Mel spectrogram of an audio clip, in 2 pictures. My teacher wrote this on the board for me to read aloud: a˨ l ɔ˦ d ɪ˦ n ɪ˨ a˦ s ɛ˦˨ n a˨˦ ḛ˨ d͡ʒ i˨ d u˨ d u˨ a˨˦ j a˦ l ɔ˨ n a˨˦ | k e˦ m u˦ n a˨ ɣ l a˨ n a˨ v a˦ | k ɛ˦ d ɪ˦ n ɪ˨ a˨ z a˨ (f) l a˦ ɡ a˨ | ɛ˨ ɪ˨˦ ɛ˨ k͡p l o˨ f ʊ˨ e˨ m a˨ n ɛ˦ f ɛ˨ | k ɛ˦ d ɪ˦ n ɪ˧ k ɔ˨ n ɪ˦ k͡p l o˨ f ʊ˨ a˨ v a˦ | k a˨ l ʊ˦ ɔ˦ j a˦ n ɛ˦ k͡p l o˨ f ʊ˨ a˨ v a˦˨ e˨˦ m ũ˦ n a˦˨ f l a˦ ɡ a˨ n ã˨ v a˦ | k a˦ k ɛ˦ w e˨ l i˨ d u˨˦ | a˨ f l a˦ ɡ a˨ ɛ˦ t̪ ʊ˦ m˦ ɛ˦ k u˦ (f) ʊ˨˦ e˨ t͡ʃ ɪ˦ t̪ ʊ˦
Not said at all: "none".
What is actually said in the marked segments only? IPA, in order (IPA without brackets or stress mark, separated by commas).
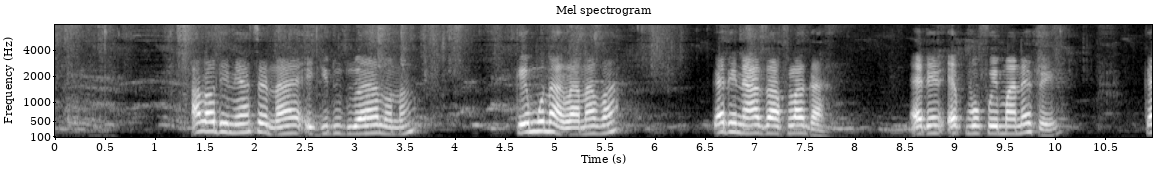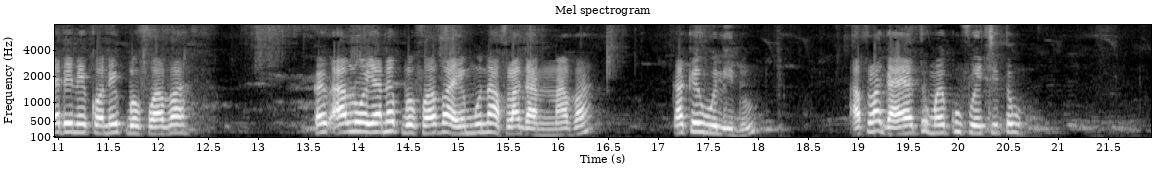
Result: f, f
